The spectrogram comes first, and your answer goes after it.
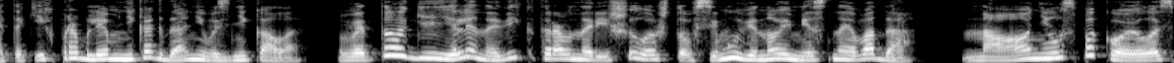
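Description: A woman reading a story aloud in an expressive, wry manner, as a storybook narrator. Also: on the low side. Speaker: audiobook narrator.

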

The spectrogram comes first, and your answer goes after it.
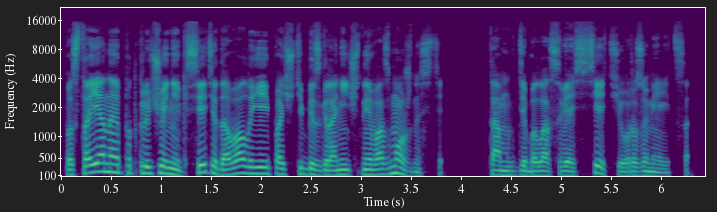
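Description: A man's voice: medium pitch, a little fast, clean tone, dry recording, studio quality. A man reading a first-person science fiction audiobook in a wry, sardonic tone. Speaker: audiobook narrator. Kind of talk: scripted first-person sci-fi narration.

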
